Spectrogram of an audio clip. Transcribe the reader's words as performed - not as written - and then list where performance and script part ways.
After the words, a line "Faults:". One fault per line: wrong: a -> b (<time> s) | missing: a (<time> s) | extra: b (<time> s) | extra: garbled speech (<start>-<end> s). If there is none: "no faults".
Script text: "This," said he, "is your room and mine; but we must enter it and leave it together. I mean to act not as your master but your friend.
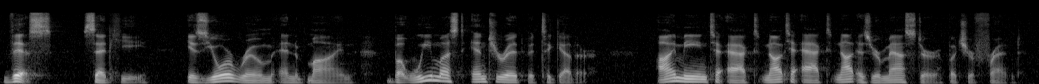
"This," said he, "is your room and mine; but we must enter it it together. I mean to act not to act not as your master but your friend.
Faults:
missing: and leave (5.3 s)
extra: to act not (7.8 s)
